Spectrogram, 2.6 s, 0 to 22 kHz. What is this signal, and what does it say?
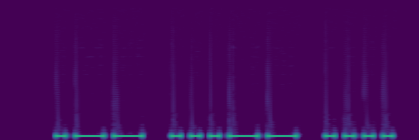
Morse code, heard as a keyed tone, about 20 wpm, 700 Hz. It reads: W3H
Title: USA Call Signs - 5 Characters - 8x Character Spacing - 20wpm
